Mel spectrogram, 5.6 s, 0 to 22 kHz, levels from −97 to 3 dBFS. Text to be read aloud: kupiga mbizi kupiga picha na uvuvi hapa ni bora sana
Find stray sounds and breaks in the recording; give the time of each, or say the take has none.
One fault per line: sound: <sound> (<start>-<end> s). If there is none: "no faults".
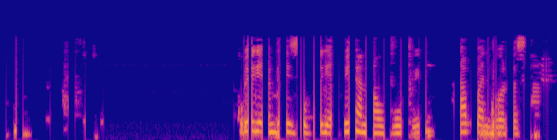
no faults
